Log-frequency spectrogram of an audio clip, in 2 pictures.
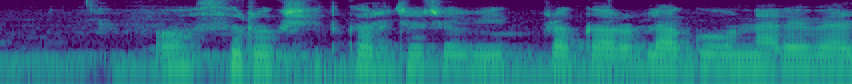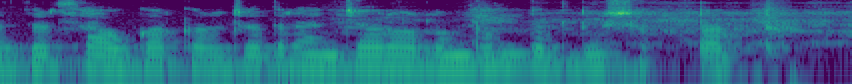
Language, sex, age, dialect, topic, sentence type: Marathi, female, 51-55, Varhadi, banking, statement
